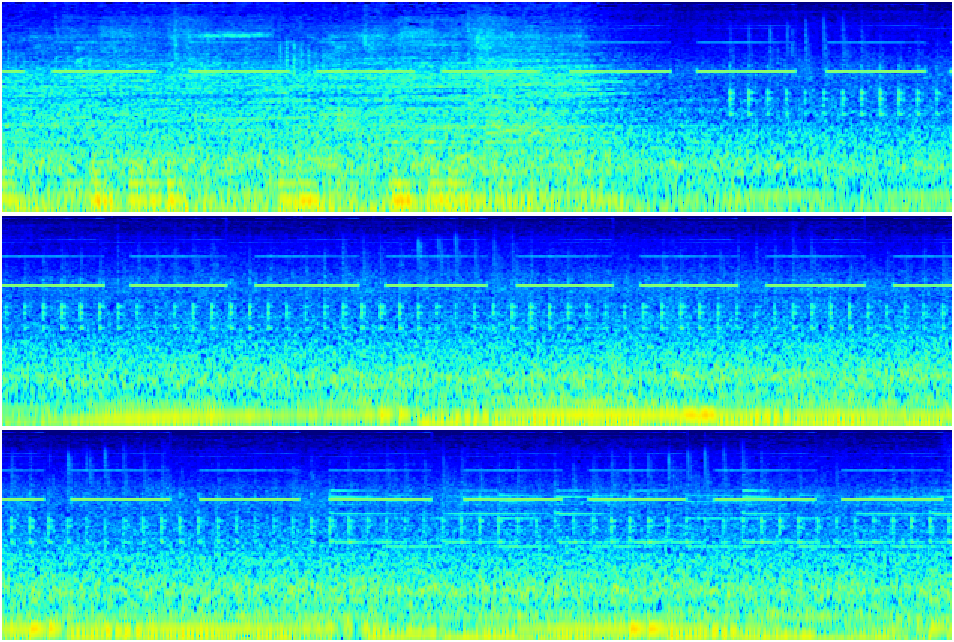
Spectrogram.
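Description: A propeller engine drones steadily.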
